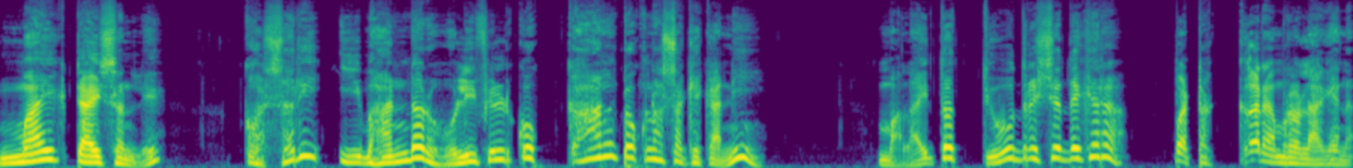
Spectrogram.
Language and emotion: Nepali, disgusted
